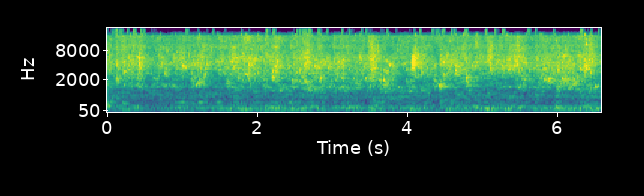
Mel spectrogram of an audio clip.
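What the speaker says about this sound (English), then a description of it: "Give your hands a wash." Steady rush of water running from a tap while hands are washed, continuous and fairly close throughout, with no voices over it.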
